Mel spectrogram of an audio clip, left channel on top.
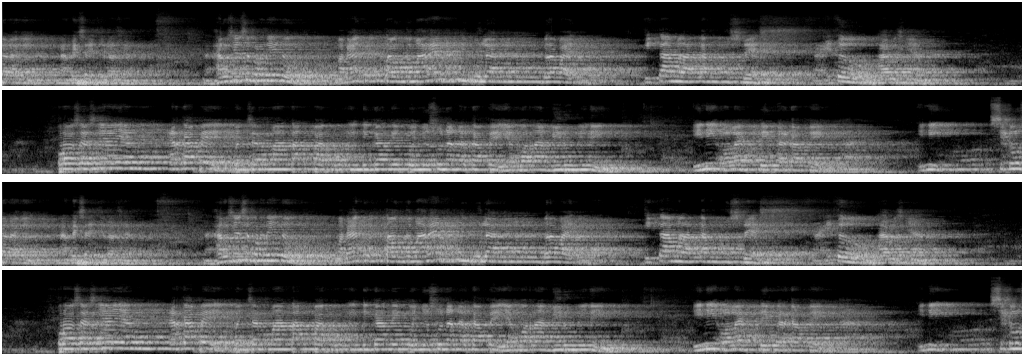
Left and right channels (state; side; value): normal; both; correlation 0.47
